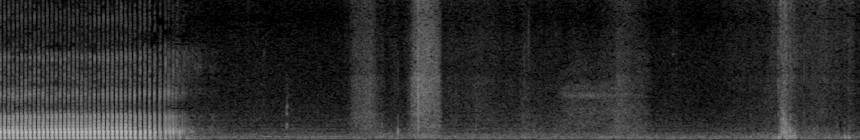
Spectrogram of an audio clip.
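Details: Loud pulsing snore from a sleeping pug for over a second, then low breathing with scattered soft clicks and rustling sounds.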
